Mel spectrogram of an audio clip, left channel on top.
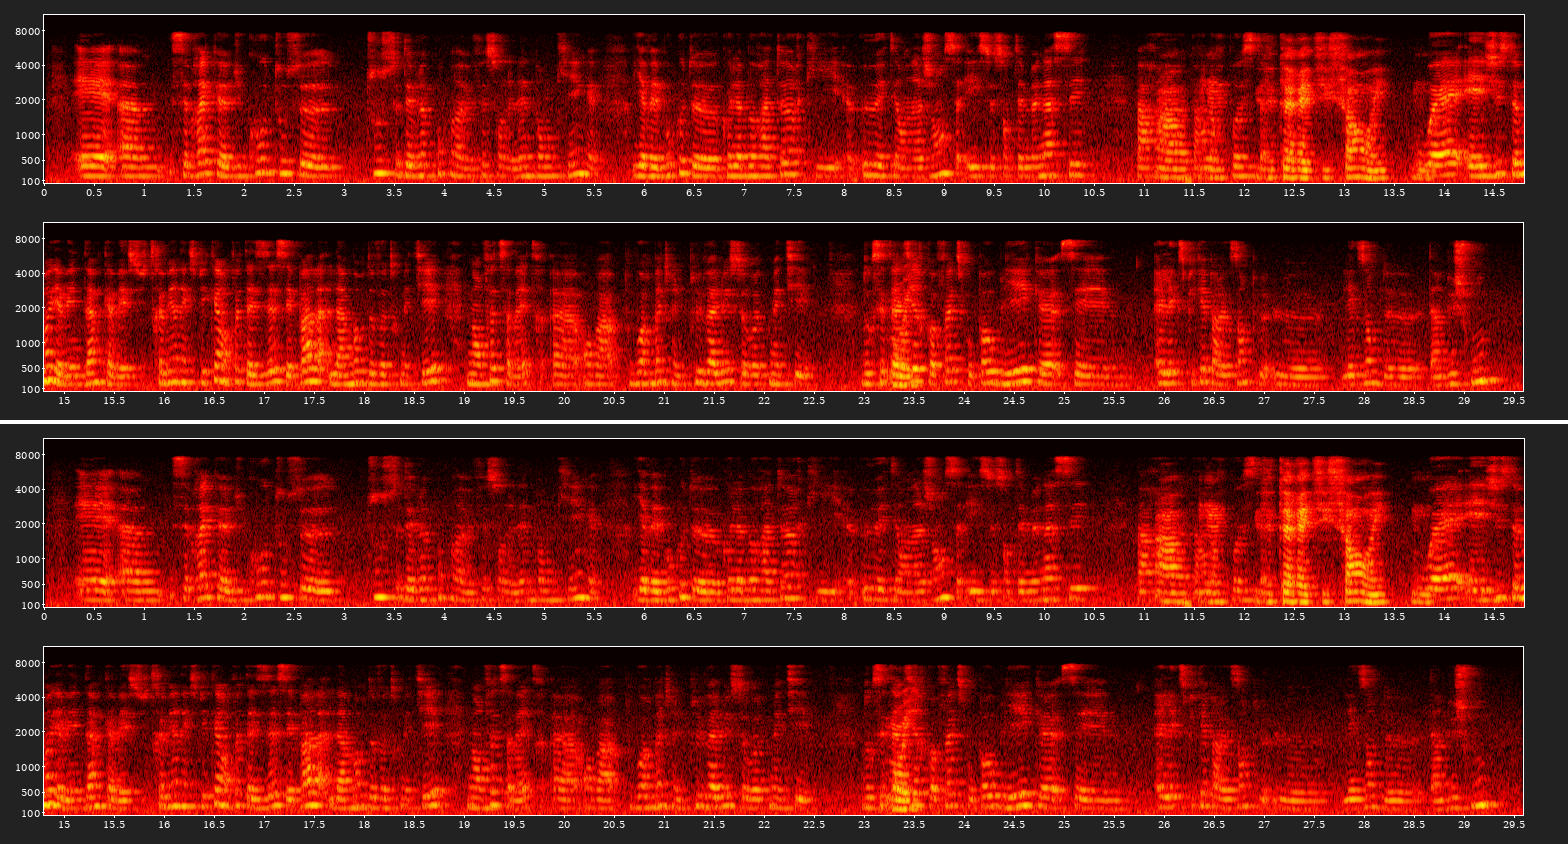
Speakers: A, on the left; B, on the right.
A: et euh, c'est vrai que du coup, tout ce, tout ce développement qu'on avait fait sur le net banking, il y avait beaucoup de collaborateurs qui, euh, eux, étaient en agence et ils se sentaient menacés par,
B: Ah,
A: euh, par
B: hmm.
A: leur poste.
B: Ils étaient réticents, oui.
A: Ouais,
B: Hmm.
A: et justement, il y avait une dame qui avait su très bien expliquer. En fait, elle disait, c'est pas la, la mort de votre métier, mais en fait, ça va être, euh, on va pouvoir mettre une plus-value sur votre métier. Donc, c'est-à-dire
B: Oui,
A: qu'en fait, faut pas oublier que c'est, elle expliquait par exemple le, l'exemple de, d'un bûcheron,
